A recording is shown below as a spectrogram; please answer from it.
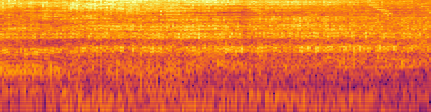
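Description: A steady, warbling electronic drone: a cartoon hypnosis sound effect for a mesmerizing stare taking hold.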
